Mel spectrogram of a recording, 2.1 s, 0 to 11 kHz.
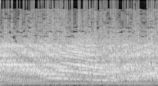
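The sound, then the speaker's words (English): A loud, steady bee buzzing drones for a couple of seconds, a continuous rough hum with no pauses and no voices over it; a bee in an Abbott and Costello comedy routine, counted as bee 29. “That was bee 29.”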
